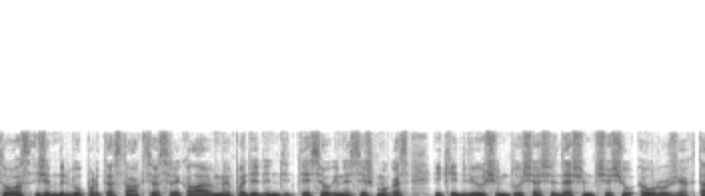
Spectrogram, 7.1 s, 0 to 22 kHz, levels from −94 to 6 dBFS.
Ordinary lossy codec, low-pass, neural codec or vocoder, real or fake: MP3, 64 kbps; 7.2 kHz; codec, 16 kHz, 8 kbps, FunCodec, trained on Chinese and English, 25 frames a second; fake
